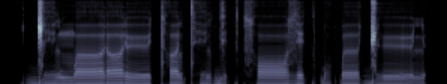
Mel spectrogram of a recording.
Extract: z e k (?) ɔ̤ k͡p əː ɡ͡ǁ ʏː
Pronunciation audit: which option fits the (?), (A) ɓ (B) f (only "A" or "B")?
A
